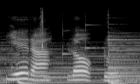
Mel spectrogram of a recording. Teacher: 리을은 유음으로 혀가 입안의 공간을 살짝 올리면서 나는 소리입니다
